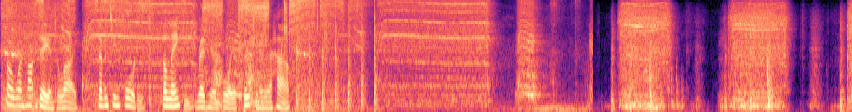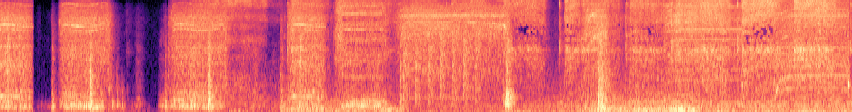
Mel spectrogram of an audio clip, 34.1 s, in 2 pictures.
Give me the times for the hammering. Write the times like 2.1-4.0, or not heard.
5.6-7.6, 25.1-26.7.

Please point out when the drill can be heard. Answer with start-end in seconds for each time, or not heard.
0.0-34.0.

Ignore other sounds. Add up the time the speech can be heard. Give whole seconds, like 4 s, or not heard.
6 s.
